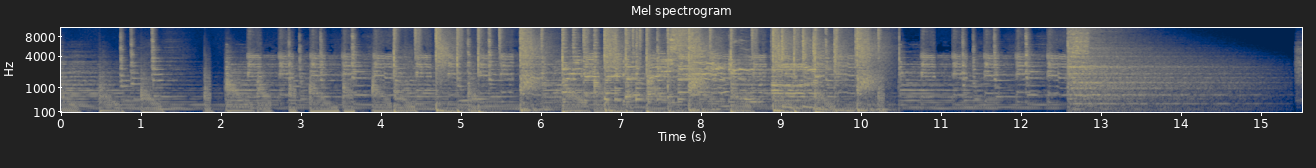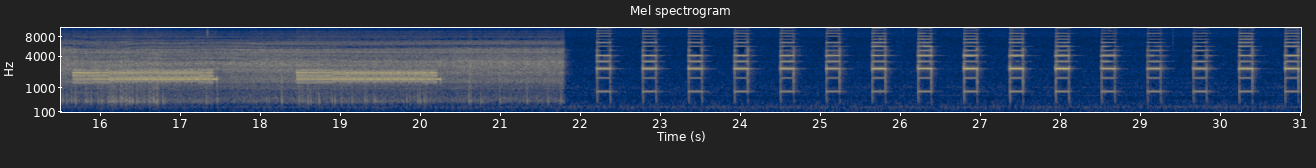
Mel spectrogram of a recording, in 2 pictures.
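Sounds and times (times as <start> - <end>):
radio static: 15.4 - 21.8.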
